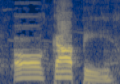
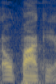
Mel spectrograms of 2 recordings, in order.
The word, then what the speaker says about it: Okapi: Okapi, not Opaki, Opaka.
